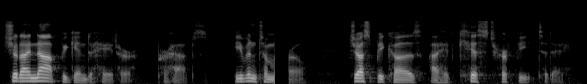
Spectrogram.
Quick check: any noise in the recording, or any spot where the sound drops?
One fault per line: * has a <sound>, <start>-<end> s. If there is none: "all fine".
* has a dropout, 2.7-2.9 s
